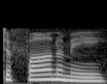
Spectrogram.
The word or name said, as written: taphonomy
